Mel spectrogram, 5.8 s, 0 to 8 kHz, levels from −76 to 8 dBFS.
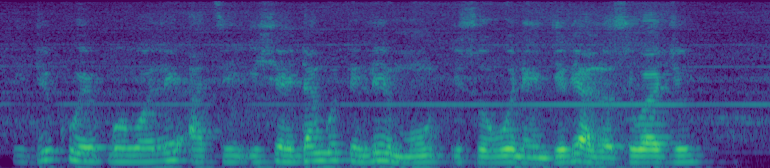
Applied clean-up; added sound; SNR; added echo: none; Domestic sounds, home sounds; 17 dB; reverberation time 0.4 s.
